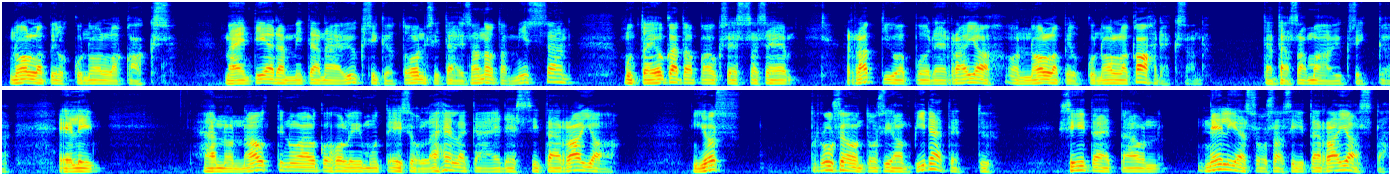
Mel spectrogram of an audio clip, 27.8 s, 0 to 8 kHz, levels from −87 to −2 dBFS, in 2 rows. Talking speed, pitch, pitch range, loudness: 100 wpm, 110 Hz, 105-125 Hz, -26 LUFS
